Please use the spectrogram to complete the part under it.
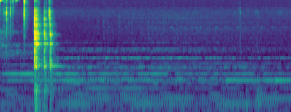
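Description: Cinnamon drops into a glass of water, a quick bright clink and short rattle against the glass near the start, followed by a faint, quiet hum.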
